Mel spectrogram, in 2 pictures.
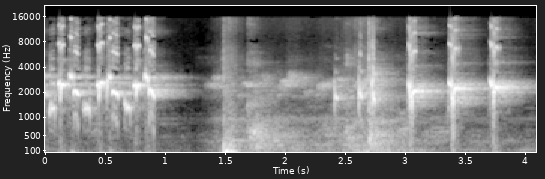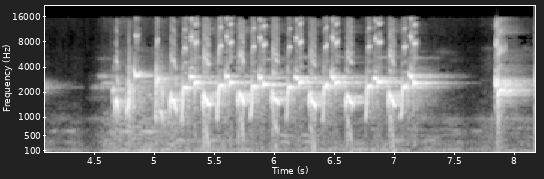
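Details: Lure recording of a yellow-vented bulbul singing a long rapid trill to draw replies from other bulbuls: short chattering bursts, a softer scratchy passage, then a sustained run of fast bubbly notes.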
